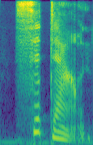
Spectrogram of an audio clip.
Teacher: It becomes sit down. You're not saying two T sounds, just one slightly longer one that connects the words.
